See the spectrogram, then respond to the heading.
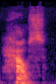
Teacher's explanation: the O and the U form a diphthong, and we hear the sounds of both of those vowels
